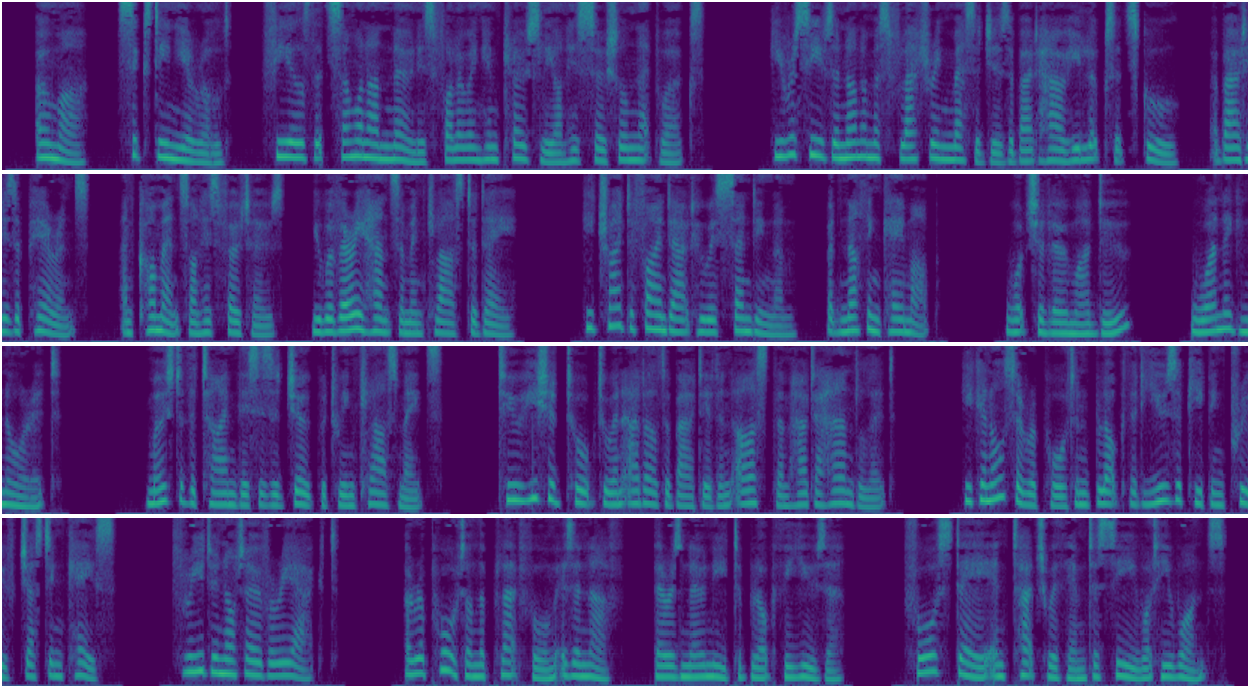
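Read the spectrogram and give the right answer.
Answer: 2: He should talk to an adult about it and ask them how to handle it. He can also report and block that user, keeping proof just in case.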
